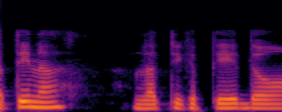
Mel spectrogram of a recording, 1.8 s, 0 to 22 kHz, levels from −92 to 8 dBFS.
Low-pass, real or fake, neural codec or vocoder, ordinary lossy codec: 7.2 kHz; fake; codec, 24 kHz, 0.9 kbps, WavTokenizer, medium speech release version 1; none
